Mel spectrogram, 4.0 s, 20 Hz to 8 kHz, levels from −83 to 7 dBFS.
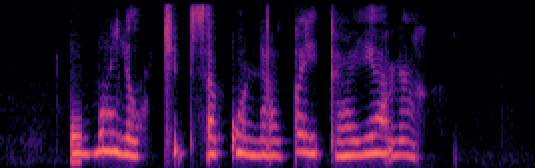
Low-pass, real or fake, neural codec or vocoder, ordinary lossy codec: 7.2 kHz; fake; codec, 24 kHz, 1.5 kbps, HILCodec; MP3, 64 kbps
